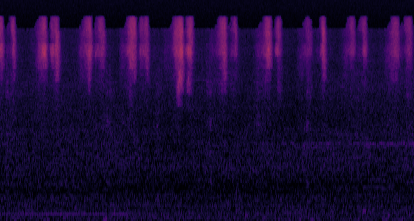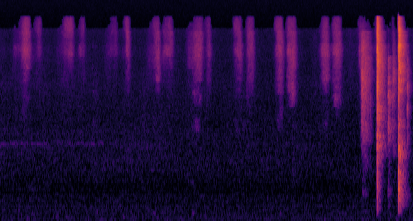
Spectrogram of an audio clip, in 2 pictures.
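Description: Hands rub and brush softly against cloth.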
